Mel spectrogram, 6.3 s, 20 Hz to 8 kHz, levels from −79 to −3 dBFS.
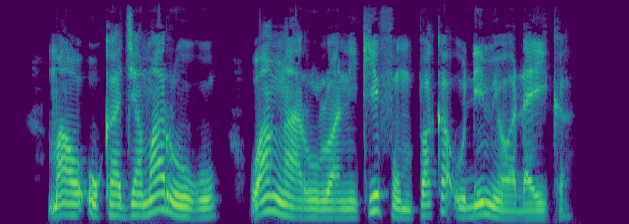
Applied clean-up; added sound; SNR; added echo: neural mask model Resemble Enhance denoiser.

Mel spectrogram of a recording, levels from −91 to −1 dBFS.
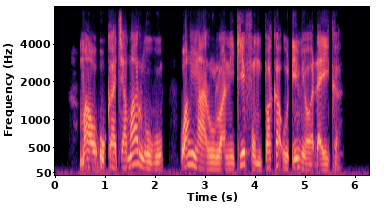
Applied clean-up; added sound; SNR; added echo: neural diffusion model UNIVERSE++.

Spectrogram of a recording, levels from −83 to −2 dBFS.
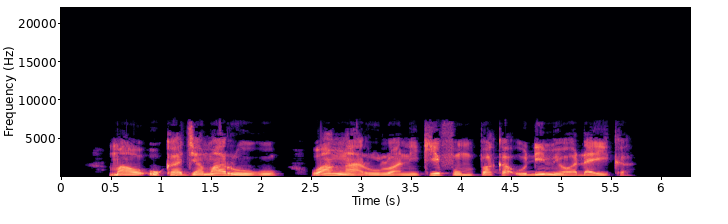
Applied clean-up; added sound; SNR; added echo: none; none; none; none.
